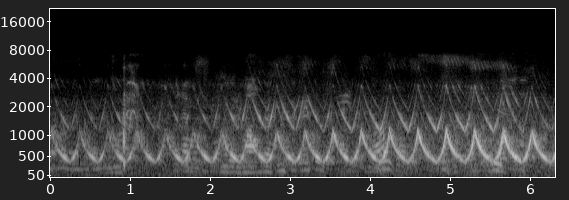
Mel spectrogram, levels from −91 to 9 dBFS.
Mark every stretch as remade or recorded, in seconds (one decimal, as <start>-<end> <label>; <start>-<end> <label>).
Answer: 0.0-1.1 recorded; 1.1-2.4 remade; 2.4-6.3 recorded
